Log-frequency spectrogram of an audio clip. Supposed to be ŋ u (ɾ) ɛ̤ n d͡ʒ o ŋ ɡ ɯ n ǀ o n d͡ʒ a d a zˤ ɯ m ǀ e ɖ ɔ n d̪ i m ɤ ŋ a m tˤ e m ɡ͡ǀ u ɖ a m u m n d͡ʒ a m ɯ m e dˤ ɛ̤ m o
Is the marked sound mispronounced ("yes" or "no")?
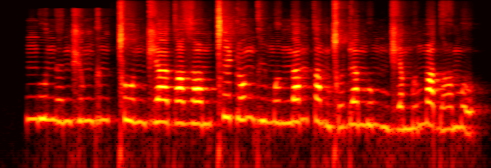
yes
